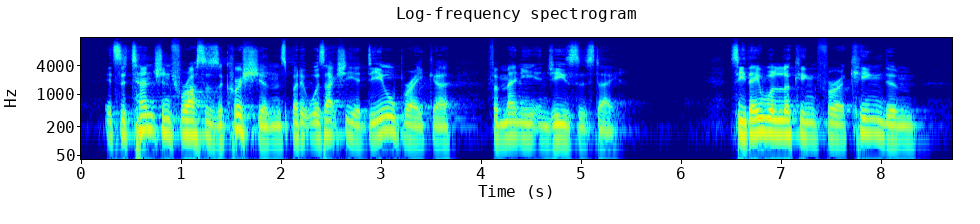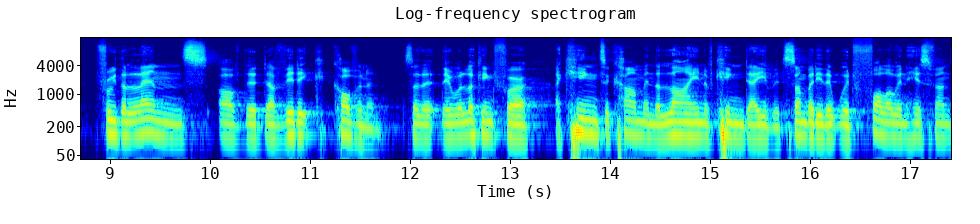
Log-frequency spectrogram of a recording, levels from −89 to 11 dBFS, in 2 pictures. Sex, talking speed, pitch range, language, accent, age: male, 190 wpm, 110-135 Hz, English, British, 20-39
